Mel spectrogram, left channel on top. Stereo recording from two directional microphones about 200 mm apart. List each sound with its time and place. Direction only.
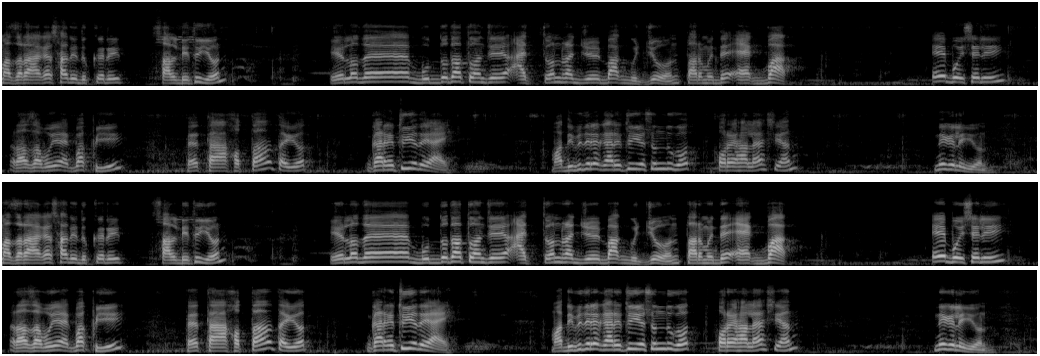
0.0 s speech: 25° right (ahead or behind)
3.3 s speech: 25° right (ahead or behind)
9.3 s a man's voice: 45° right (ahead or behind)
19.7 s a man's voice: 35° right (ahead or behind)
